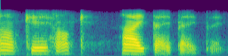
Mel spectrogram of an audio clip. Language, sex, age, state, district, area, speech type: Kannada, female, 30-45, Karnataka, Koppal, rural, conversation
